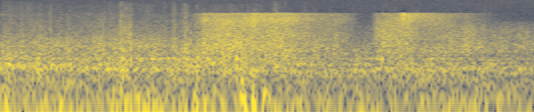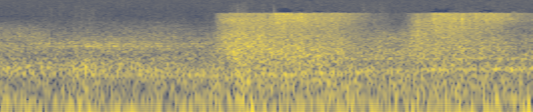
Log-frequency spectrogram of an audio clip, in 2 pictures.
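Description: Strong wind blows in rising and falling gusts.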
